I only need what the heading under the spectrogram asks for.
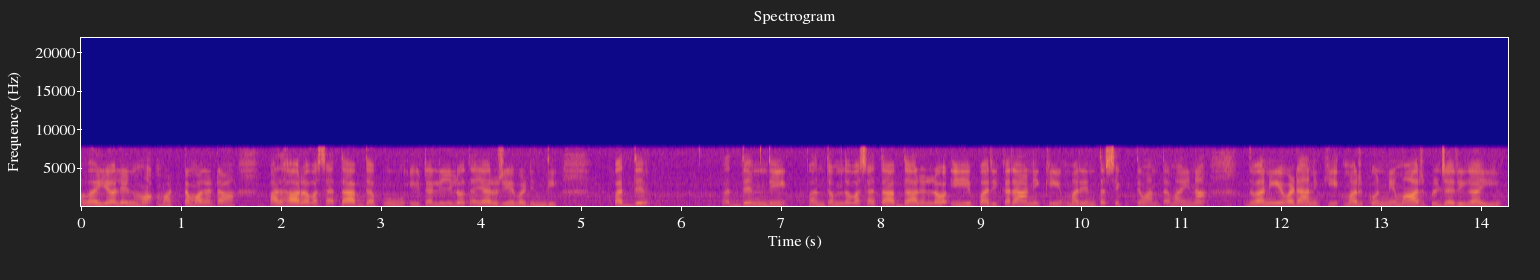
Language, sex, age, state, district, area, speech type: Telugu, female, 18-30, Andhra Pradesh, Eluru, rural, spontaneous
